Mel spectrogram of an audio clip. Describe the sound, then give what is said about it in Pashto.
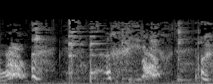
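A dog barks near a tent at a camp on a mountain foothill, giving a rapid run of many sharp, bright barks and yips. “دا د تنګ کېږدۍ سپی چا ته غږېږي؟”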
